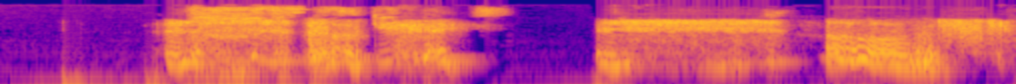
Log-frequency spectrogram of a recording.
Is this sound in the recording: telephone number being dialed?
no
